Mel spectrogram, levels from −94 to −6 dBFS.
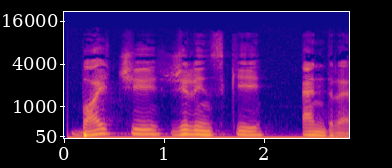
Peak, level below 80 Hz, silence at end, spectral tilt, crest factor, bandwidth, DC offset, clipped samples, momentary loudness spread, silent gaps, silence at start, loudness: -12 dBFS; -52 dBFS; 0 s; -6 dB/octave; 22 dB; 12 kHz; 1%; under 0.1%; 6 LU; none; 0.05 s; -33 LUFS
